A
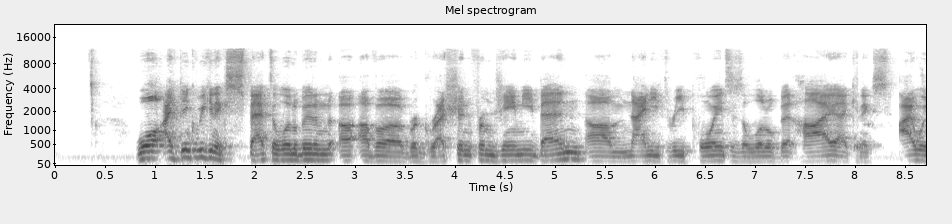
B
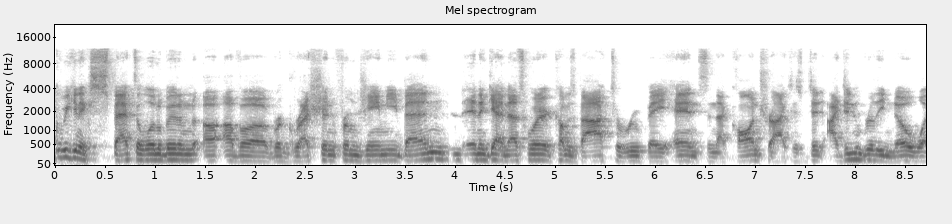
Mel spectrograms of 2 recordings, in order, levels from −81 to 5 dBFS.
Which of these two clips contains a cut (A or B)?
B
